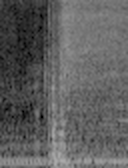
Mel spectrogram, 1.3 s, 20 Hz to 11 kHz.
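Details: 2009 BMW 123d E87 2.0 diesel, driver power window after repair without parts: short, smooth motor whir as the glass travels, no grinding, clicking or straining; window motor healthy, though auto one-touch not yet relearned.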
